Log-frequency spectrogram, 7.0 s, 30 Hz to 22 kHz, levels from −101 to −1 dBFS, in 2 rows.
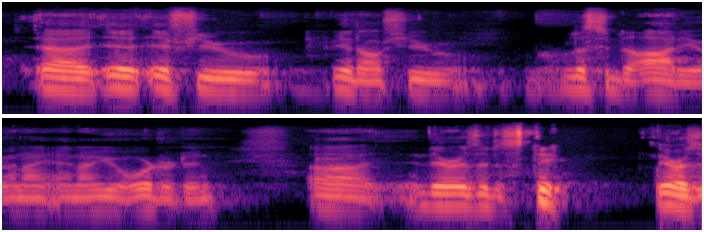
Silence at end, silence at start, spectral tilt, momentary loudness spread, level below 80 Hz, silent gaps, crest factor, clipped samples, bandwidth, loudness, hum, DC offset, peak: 0 s; 0.1 s; -4 dB/octave; 16 LU; -88 dBFS; none; 26 dB; under 0.1%; 15.5 kHz; -34 LUFS; none; under 0.1%; -8 dBFS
